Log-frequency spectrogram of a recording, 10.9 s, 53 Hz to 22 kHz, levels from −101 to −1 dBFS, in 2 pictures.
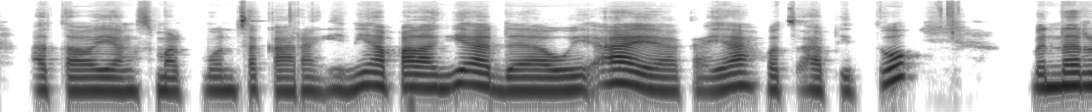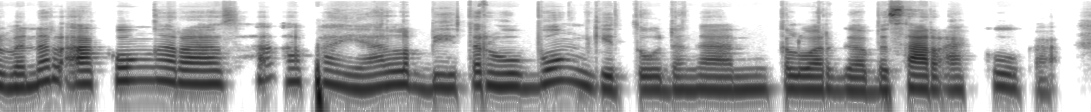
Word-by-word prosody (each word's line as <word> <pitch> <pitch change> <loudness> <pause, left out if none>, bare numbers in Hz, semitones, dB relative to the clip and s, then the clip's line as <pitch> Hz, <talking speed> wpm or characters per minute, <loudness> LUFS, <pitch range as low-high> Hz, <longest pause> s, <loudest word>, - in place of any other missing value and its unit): atau 175 -1 -3
yang 170 -1 -1
smartphone 175 0 -5
sekarang 170 -1 -4
ini, 180 +7 -2
apalagi 205 +1 +1
ada 175 -7 +1
WA 240 +9 +4
ya, 185 -4 +1
Kak, - - -12
ya, 215 +4 +2
WhatsApp 180 -1 -5
itu 265 - 0 0.6
benar-benar 215 +4 +3
aku 250 +3 +3 0.2
ngerasa 260 +4 +1
apa 275 -2 +2
ya, 195 0 0
lebih 200 -4 0
terhubung 230 +5 0
gitu 180 -2 -2
dengan 180 0 -2
keluarga 180 -2 0
besar 185 +3 +4
aku, 180 +3 -5
Kak. 155 - -15
190 Hz, 145 wpm, -23 LUFS, 175-225 Hz, 0.6 s, WA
